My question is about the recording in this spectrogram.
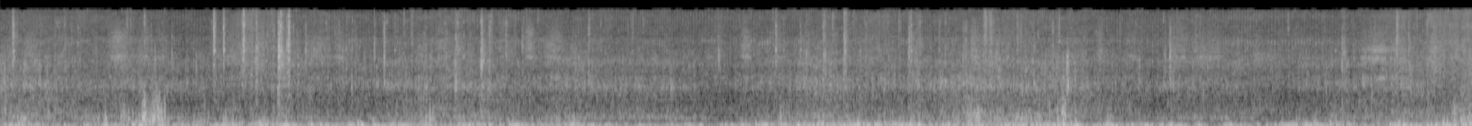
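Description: Mountain bike descending a dirt singletrack: wind buffeting the microphone and a steady rumble from the tyres on the trail, with scattered clicks and rattles from the bike over bumps.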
